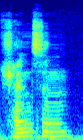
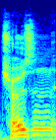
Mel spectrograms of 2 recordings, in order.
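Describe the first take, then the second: First: The name is said as Chensin. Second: The name is said as Chosin. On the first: The speaker calls it right. "like Chensin Reservoir or something like that" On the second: The speaker calls it wrong. "Chosin is not even the right way to pronounce that reservoir"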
